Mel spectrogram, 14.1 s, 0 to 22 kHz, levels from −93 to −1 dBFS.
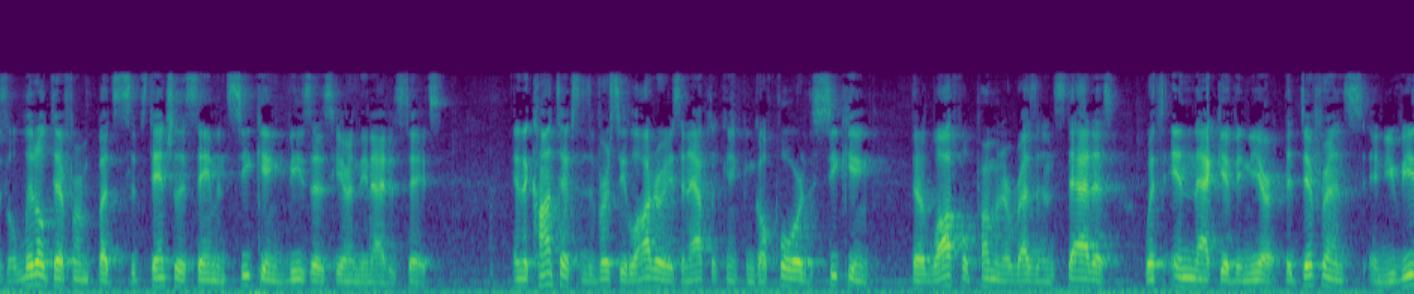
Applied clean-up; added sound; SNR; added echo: none; none; none; none.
